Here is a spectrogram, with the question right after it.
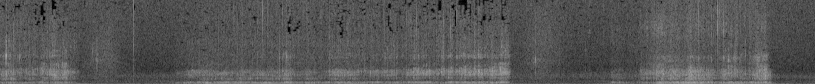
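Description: Long nails and fingertips of both hands scratch the surface of a black foam windscreen on a desk microphone. The result is a dense, low, rumbling scratching with a grainy midrange texture, coming in sustained bursts that briefly drop away before resuming and swelling louder near the end.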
